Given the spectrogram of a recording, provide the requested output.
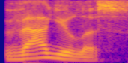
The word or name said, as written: valueless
